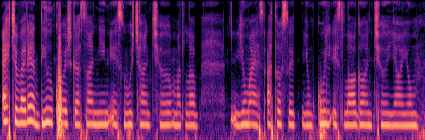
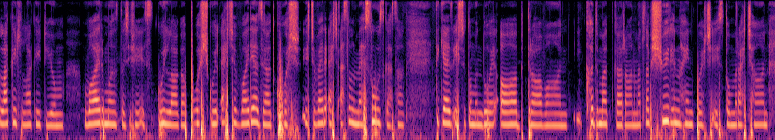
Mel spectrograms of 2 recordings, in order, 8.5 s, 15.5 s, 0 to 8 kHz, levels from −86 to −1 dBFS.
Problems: none marked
